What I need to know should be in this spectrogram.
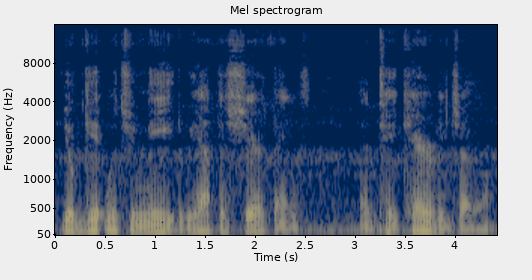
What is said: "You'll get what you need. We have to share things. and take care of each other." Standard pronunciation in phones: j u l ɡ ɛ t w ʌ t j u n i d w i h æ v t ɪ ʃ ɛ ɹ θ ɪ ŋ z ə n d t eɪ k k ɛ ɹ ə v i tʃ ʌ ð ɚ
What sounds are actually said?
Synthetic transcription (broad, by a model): j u l ɡ ɛ t w ʌ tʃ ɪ n i d w i h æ f t ɪ ʃ ɛ ɹ θ ɪ ŋ z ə n t eɪ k k ɛ ɹ ə v i tʃ ʌ ð ɚ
